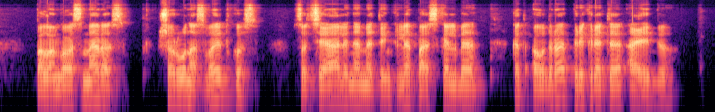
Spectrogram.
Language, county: Lithuanian, Šiauliai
